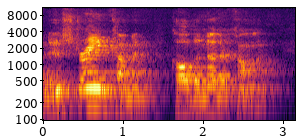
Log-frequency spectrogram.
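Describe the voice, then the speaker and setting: Fairly high-pitched man with a Texan accent at a fairly slow pace, amid noticeable background noise and audible room echo. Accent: Texan Southern American. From Texas (Houston / East Texas). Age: 60s. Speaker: political candidate and pastor. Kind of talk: campaign speech.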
